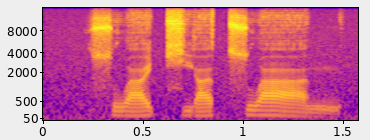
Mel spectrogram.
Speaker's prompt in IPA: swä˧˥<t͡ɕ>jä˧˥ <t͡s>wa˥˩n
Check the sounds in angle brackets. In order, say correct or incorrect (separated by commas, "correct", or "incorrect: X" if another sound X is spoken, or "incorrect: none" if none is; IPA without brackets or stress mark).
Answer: correct, correct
